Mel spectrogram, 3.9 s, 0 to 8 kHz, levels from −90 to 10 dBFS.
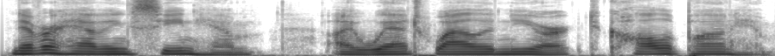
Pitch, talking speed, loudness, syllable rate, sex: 125 Hz, 215 wpm, -16 LUFS, 5.2 syllables/s, male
